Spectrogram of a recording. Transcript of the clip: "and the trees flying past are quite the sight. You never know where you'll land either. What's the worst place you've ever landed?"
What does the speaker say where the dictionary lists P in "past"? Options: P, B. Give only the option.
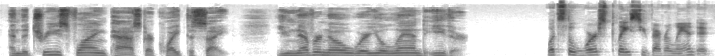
P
